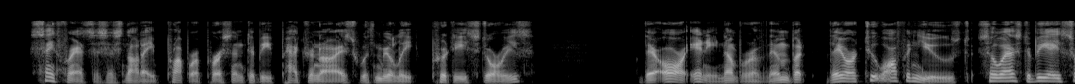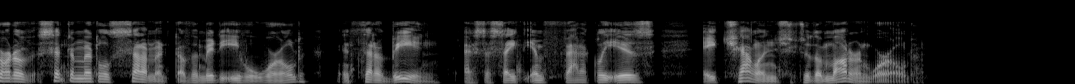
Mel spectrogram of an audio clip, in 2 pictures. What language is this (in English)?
English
